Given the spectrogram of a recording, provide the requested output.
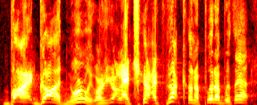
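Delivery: loud, high preaching shout; preacher shouting to his flock; full preaching. Acted. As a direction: preach it at full force to the congregation. Preacher building to full force.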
